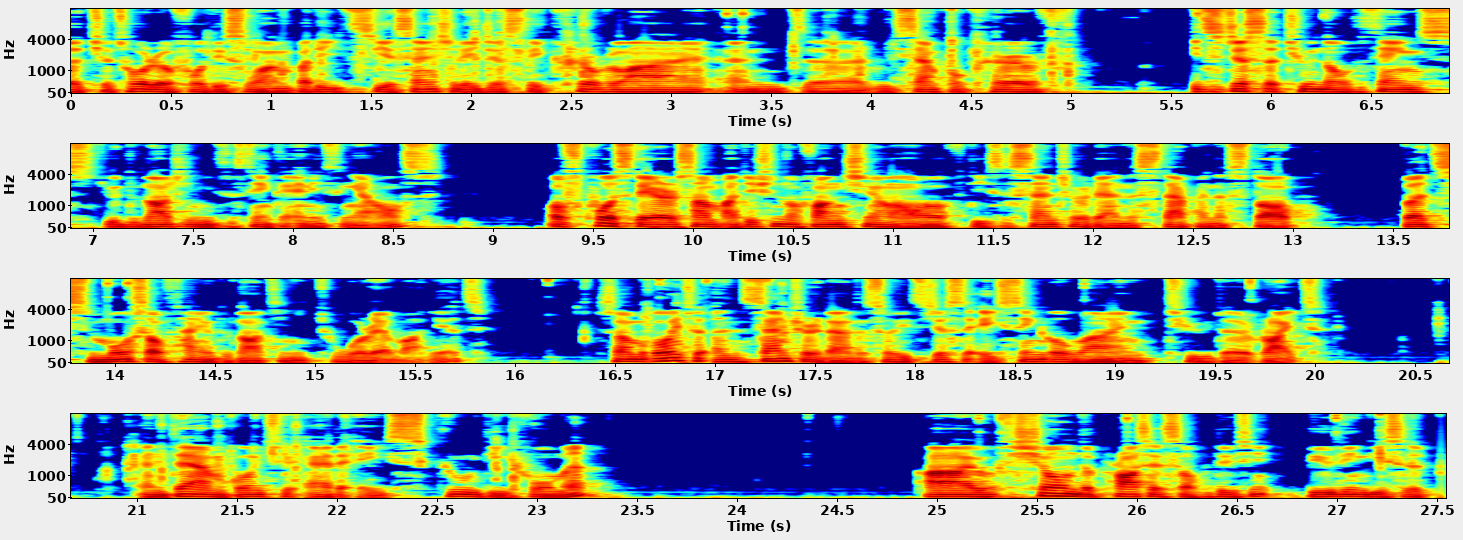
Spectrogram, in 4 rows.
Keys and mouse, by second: 1.0 ctrl+a, 3.9 ctrl+a, 14.1 click, 16.3-16.8 middle drag, 17.1-17.4 shift+middle drag, 18.6 d, 18.9 click, 19.8 d, 19.9 d, 20.2 d, 21.1 ctrl+a, 26.0-27.1 drag, 27.3 x.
